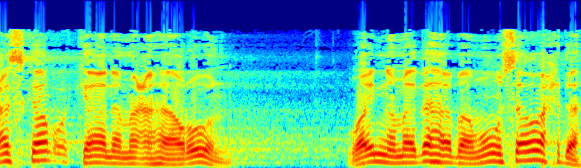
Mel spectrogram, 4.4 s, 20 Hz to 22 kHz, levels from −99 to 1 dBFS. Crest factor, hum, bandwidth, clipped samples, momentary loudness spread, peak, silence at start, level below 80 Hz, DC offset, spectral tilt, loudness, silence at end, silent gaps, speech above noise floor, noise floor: 10 dB; none; 11 kHz; 0.3%; 4 LU; 0 dBFS; 0 s; -48 dBFS; under 0.1%; -4 dB/octave; -10 LUFS; 0 s; none; 28 dB; -38 dBFS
